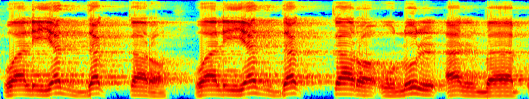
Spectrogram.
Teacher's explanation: iyadzu karo Ulul Albab punya pendek lunya pendek Karena ada sukun lu ini aslinya panjang Ulu panjang Akan tetapi karena di sini ada sukun maka menjadi pendek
